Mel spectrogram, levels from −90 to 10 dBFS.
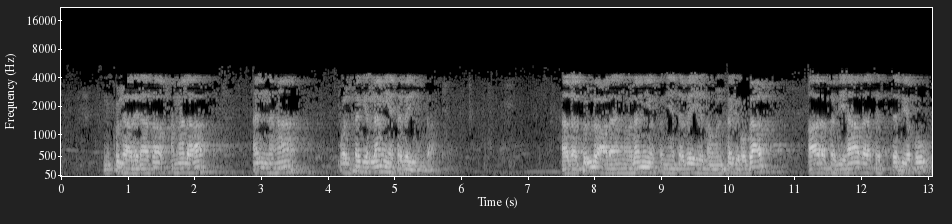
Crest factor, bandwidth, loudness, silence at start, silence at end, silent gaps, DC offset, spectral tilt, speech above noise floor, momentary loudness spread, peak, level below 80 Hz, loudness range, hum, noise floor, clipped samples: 18 dB; 5.2 kHz; -16 LUFS; 0.65 s; 0 s; none; under 0.1%; -4 dB/octave; 29 dB; 15 LU; 0 dBFS; -52 dBFS; 4 LU; none; -45 dBFS; under 0.1%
